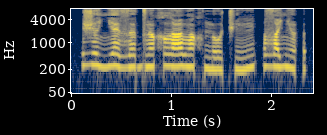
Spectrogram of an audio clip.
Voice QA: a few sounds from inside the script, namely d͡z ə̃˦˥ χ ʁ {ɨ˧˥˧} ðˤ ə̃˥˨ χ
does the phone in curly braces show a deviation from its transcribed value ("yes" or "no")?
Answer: yes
